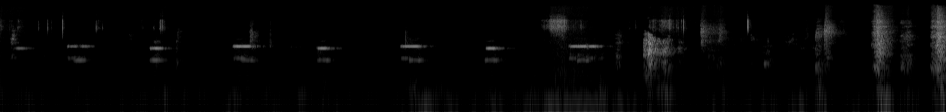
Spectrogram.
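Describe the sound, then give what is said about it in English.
A pet dog gives a few sharp, noisy snorting bursts toward the end, after a run of evenly spaced two-tone telephone keypad beeps; all fairly faint. “So that's my dog.”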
